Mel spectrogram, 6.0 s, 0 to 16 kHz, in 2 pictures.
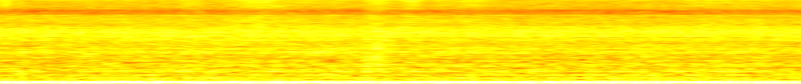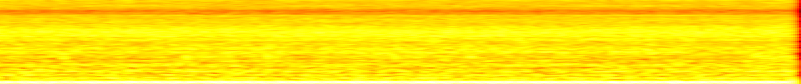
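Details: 2015 Mercedes-Benz CLA250 after a repair cured a crank-no-start with low fuel pressure codes P008700/P1CCF00: smooth, steady low idle with an even pulse about three per second, no stumbles or misses; running properly.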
